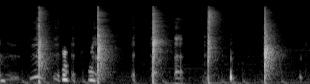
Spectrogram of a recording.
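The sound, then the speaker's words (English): Sharp hand claps, five crisp smacks at a fairly steady pace, with a man's voice speaking briefly between them. “just got to clap.”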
